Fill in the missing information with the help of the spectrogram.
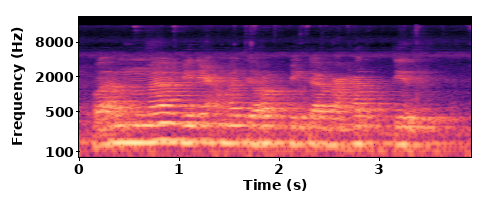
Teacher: Mimnya tasdid gunnah, hukumnya gunnah ditahan.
